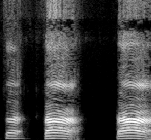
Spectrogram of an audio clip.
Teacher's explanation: Bagian depan lidah diletakkan atau mengenai permukaan dalam gigi seri bagian atas.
